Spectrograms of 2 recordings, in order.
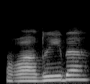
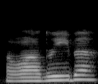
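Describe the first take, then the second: Both takes have the same delivery.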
